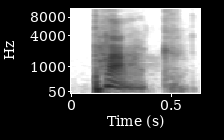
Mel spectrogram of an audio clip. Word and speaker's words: Paik: His last name is spelled Paik, Pack. Okay.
